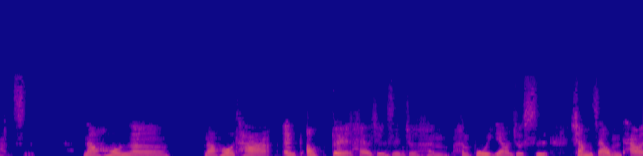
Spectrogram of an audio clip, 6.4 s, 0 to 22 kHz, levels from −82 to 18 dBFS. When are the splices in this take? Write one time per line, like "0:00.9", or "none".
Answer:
none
